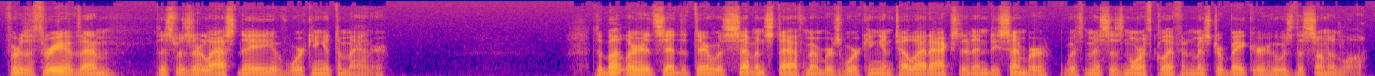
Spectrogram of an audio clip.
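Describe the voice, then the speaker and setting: Man, very deep voice, dry studio-like sound, scripted private-eye narration, old-time radio style. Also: steady tone, normal speed, gravelly, dry recording. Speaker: narrator playing a private investigator.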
